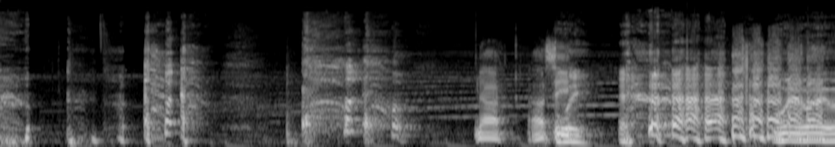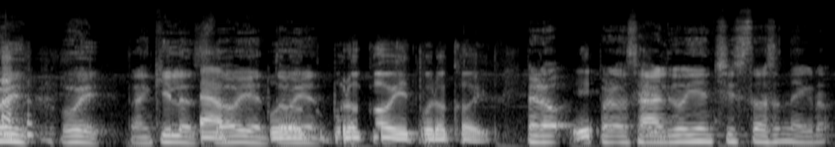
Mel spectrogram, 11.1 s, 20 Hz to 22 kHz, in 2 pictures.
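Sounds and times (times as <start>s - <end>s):
person stifling a cough: 0.0s - 1.4s, 2.0s - 2.8s
speech: 3.2s - 11.1s
laughter: 4.0s - 6.1s.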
